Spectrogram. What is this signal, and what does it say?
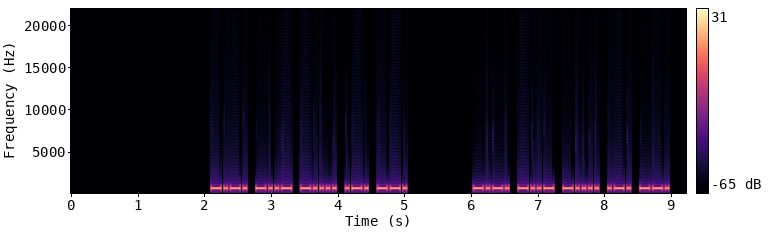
Morse code, heard as a keyed tone, about 25 wpm, 700 Hz. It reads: CX6RG CX6RG
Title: DXCC-100 Call Signs - 5 Characters - Repeated 2x - 25wpm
